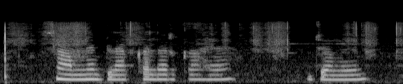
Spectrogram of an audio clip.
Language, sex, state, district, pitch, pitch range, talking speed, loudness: Hindi, male, Chhattisgarh, Raipur, 230 Hz, 225-235 Hz, 90 wpm, -24 LUFS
